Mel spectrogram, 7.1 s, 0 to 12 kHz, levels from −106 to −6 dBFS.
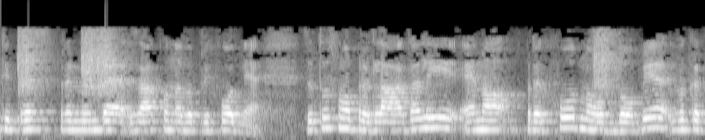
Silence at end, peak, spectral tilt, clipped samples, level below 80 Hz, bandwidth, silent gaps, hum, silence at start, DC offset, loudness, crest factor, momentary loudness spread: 0 s; 0 dBFS; -6 dB/octave; under 0.1%; -52 dBFS; 6.6 kHz; none; none; 0 s; under 0.1%; -13 LUFS; 12 dB; 6 LU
